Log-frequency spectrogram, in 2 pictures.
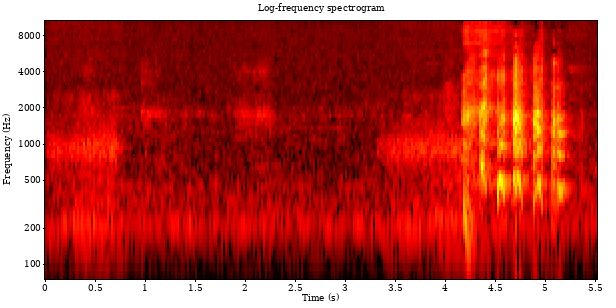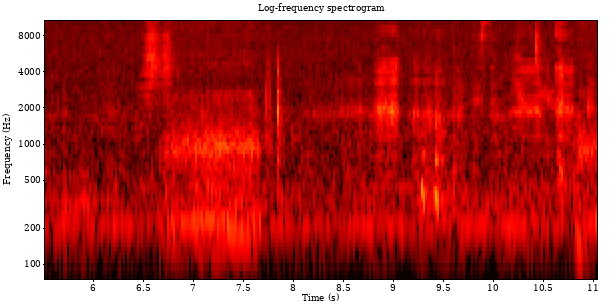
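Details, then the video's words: Tess, a pet dog, asleep on a dining room table during a dominoes game, snoring in soft rasping breaths with a steady low hum beneath; a burst of loud laughter and clattering breaks in midway. "Snoring Dog Plays Dominoes"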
